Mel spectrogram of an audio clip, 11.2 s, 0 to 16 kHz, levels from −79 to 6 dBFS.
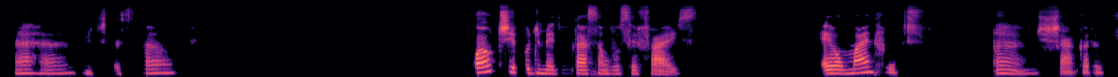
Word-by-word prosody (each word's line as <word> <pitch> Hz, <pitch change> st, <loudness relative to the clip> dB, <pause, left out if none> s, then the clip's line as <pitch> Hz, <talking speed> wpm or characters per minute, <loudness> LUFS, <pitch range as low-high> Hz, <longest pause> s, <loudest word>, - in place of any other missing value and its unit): Aham, 185 Hz, +1 st, -5 dB
meditação. 200 Hz, +1 st, -9 dB, 3.0 s
Qual 245 Hz, +5 st, +7 dB
tipo 225 Hz, -4 st, +6 dB
de 195 Hz, -, -2 dB
meditação 175 Hz, -1 st, -1 dB
você 170 Hz, -, -6 dB
faz? -, -, -1 dB, 1.3 s
É 180 Hz, +2 st, +5 dB
o 180 Hz, -, +4 dB
mindfulness? 250 Hz, -, 0 dB, 0.7 s
Hã, 185 Hz, -1 st, -4 dB
chacras? 105 Hz, -, -1 dB
185 Hz, 70 wpm, -22 LUFS, 175-205 Hz, 3.0 s, Qual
